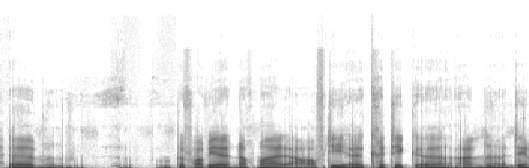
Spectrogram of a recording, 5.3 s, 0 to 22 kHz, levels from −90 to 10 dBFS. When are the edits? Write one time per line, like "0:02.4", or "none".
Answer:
0:01.7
